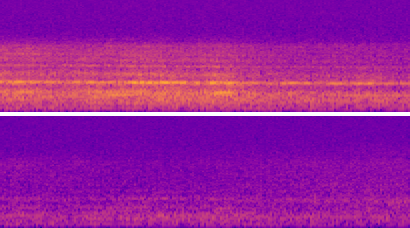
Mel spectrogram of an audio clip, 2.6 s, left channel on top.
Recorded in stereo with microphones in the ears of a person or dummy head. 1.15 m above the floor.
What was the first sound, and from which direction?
Only background noise.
